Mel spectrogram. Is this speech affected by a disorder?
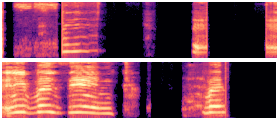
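Yes: cerebral palsy.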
